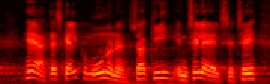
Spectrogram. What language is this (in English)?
Danish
